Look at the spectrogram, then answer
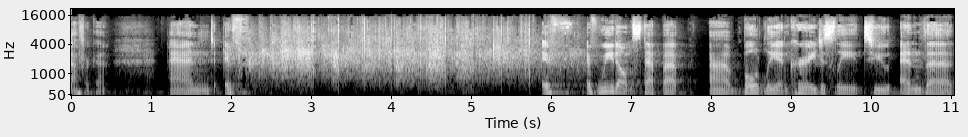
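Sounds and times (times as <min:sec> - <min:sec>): audience applauding: 0:01.8 - 0:06.6.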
